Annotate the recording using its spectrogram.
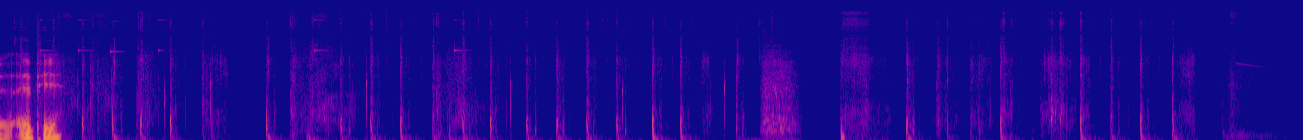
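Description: Game footsteps patter quickly on the ground.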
